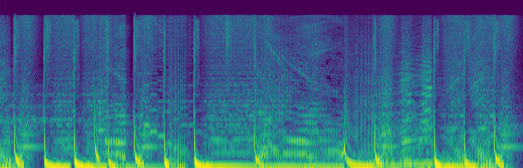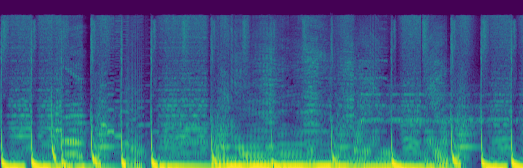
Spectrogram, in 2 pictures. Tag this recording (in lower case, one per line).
sound effect
music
